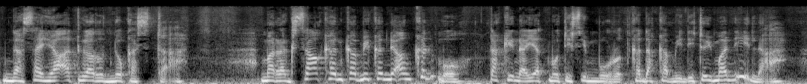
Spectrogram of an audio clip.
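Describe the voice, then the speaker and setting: A woman's voice: on the low side, expressive, normal speed, a little hiss or hum, lightly acted. A woman playing a kindly, motherly middle-aged aunt in an Ilocano radio drama. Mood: warm, caring.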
